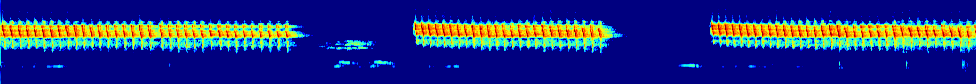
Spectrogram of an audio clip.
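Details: Mountain tailorbird, known locally as cililin, singing for a training recording meant to make birds sing: three long, rapid, high trills of repeated sharp notes, each about three seconds long. Short pauses hold faint soft chirps, and a low hum sits underneath.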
